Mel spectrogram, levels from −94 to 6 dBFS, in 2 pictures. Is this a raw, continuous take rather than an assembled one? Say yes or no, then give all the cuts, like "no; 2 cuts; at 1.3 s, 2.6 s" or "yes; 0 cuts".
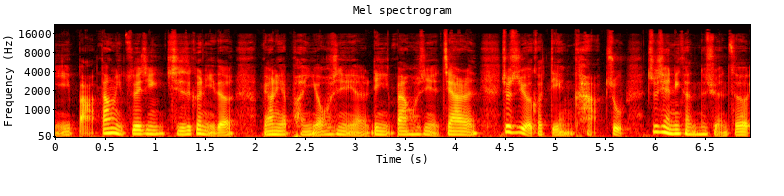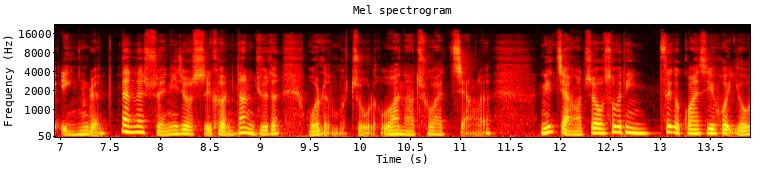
no; 1 cut; at 7.5 s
